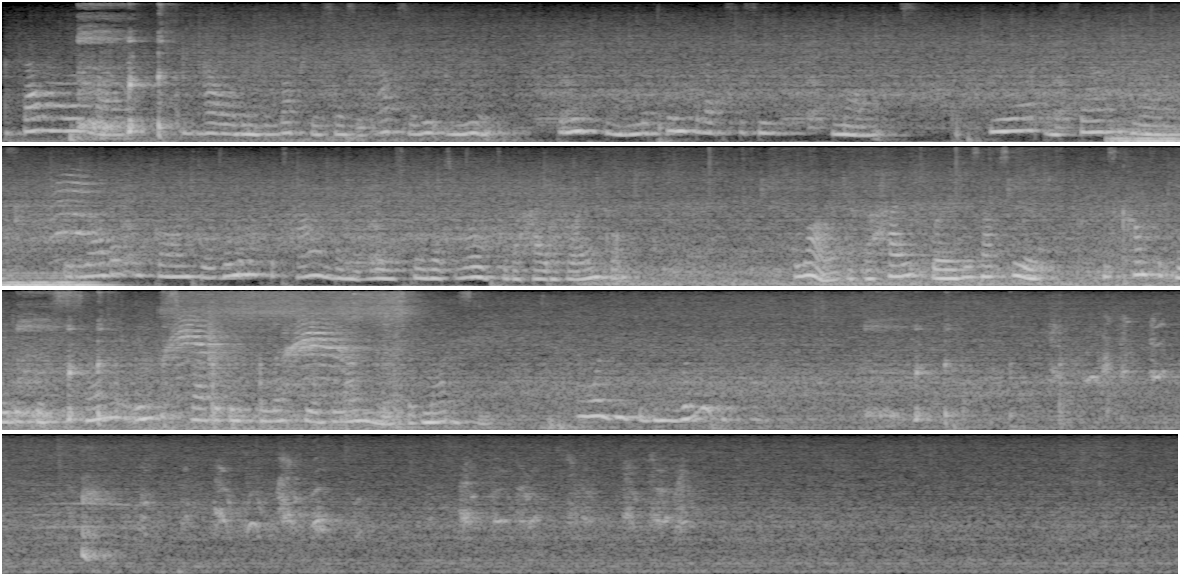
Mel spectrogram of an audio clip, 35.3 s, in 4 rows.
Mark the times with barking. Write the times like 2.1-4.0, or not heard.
25.4-31.9.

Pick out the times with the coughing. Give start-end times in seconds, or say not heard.
0.6-1.4, 17.8-19.5, 24.1-26.1.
